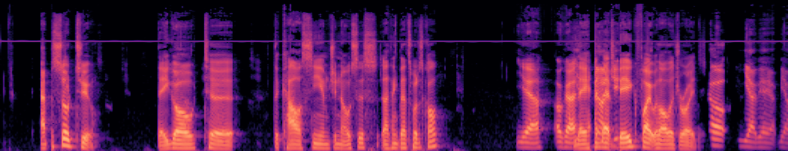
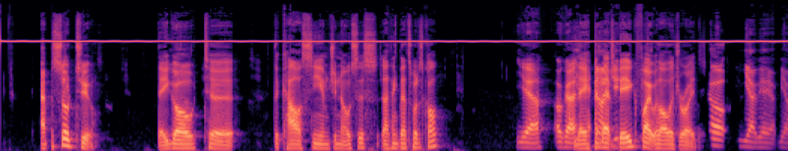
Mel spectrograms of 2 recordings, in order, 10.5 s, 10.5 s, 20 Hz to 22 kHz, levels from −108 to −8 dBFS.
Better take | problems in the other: first | high-pitched whine; loud; throughout; 7 kHz, 5 dB below the speech; faint in the first

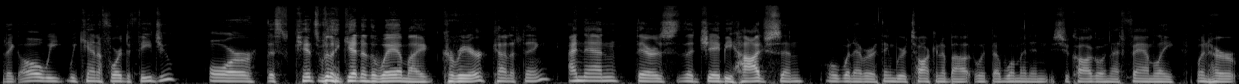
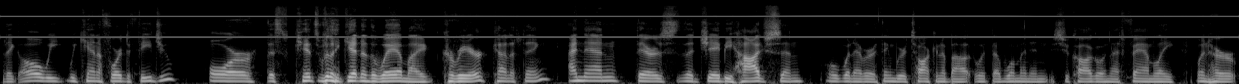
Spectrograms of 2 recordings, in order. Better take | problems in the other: first | high-pitched whine; loud; throughout; 10 kHz, 7 dB below the speech

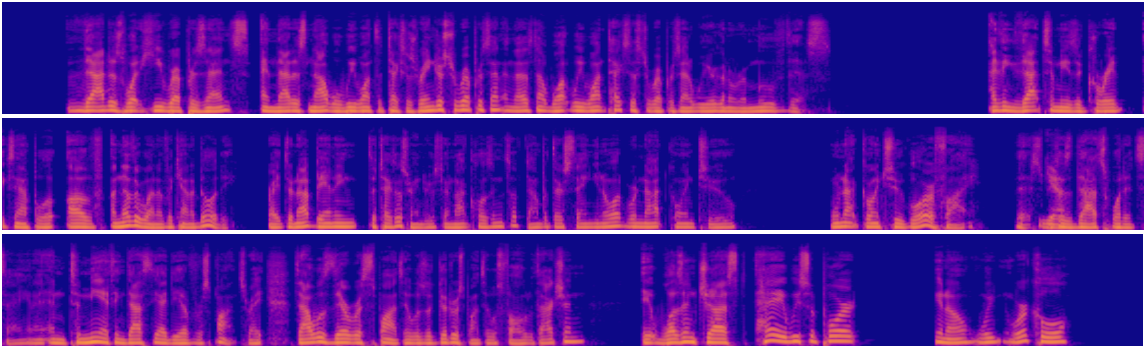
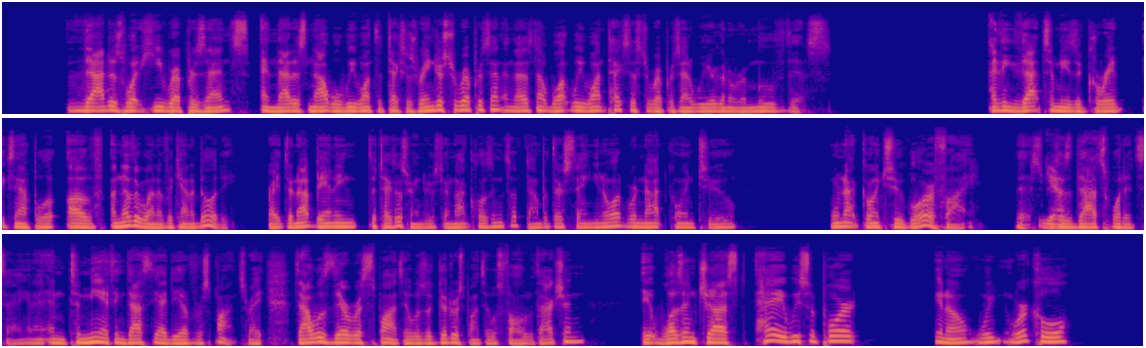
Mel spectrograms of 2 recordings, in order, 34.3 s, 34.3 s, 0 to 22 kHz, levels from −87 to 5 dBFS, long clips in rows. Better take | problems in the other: neither | none

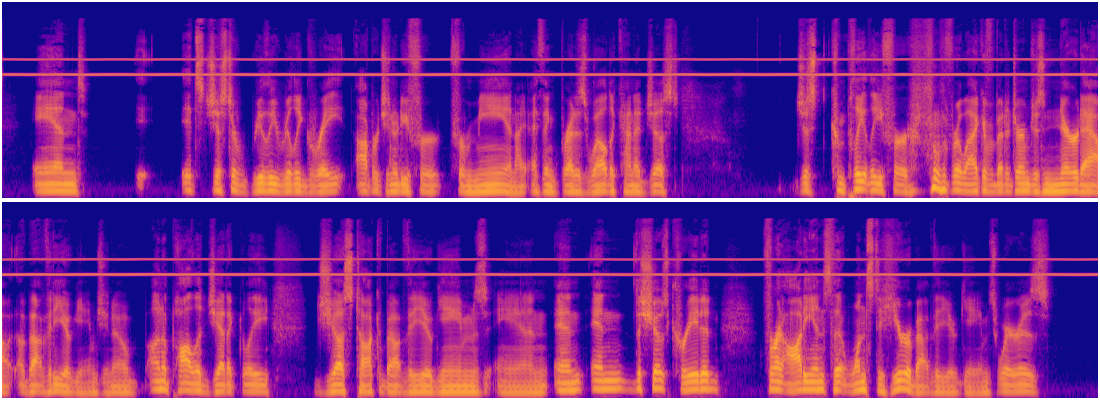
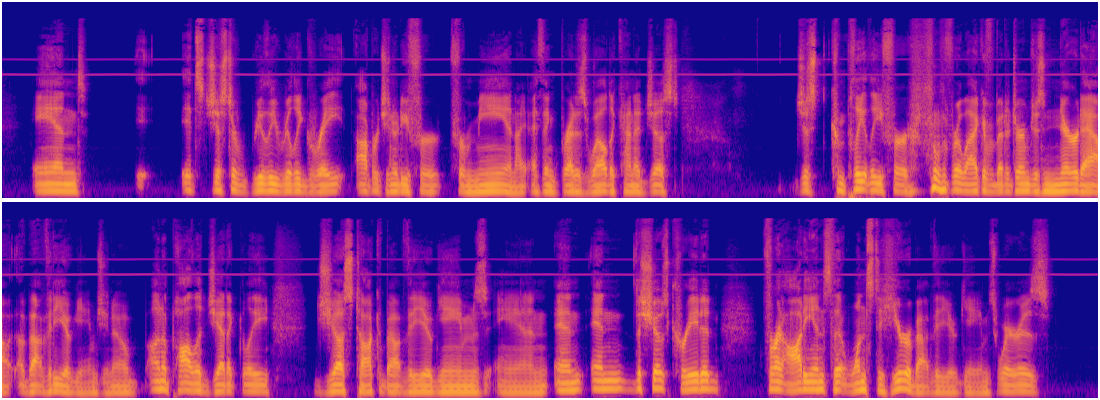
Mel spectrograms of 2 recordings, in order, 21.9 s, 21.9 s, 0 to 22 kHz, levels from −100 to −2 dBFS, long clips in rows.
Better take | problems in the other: second | high-pitched whine; loud; throughout; 5.5 kHz, 7 dB below the speech; faint in the second

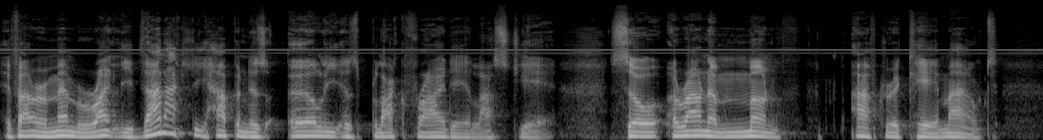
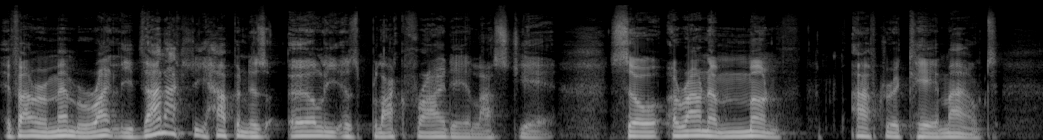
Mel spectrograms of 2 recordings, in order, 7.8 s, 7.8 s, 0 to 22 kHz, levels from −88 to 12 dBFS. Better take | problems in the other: second | high-pitched whine; faint; throughout; 5 kHz, 25 dB below the speech

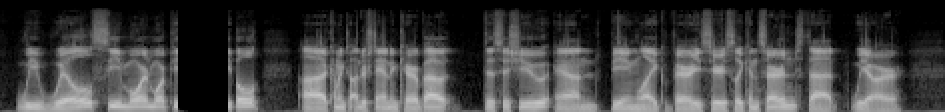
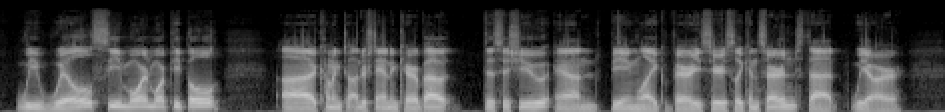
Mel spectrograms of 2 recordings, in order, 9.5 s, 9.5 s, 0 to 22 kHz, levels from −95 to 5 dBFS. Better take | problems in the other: second | audio freezing; at 2 s for 0.5 s

